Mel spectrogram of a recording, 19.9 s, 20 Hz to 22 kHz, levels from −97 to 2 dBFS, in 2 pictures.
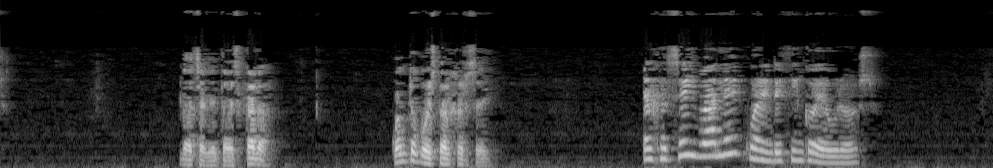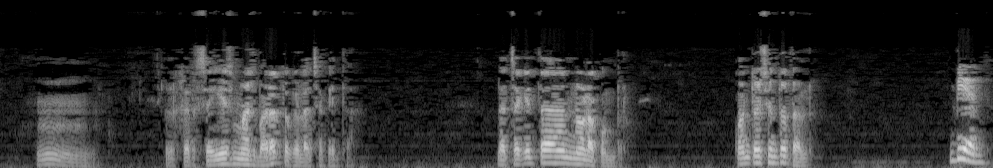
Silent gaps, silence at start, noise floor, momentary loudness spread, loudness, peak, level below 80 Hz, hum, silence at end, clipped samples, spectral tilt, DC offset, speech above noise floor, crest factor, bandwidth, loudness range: none; 0 s; -66 dBFS; 17 LU; -24 LUFS; -4 dBFS; -58 dBFS; none; 0.05 s; under 0.1%; -4.5 dB/octave; under 0.1%; 42 dB; 24 dB; 17 kHz; 6 LU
